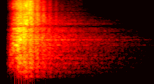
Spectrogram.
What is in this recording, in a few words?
Swing, Melee; Balance Four; Warframe; Weapons; Modular Melee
